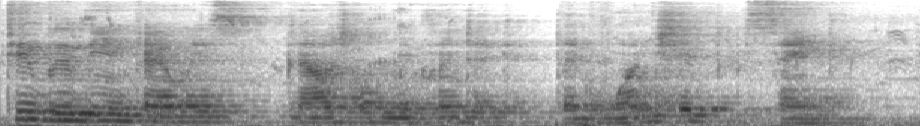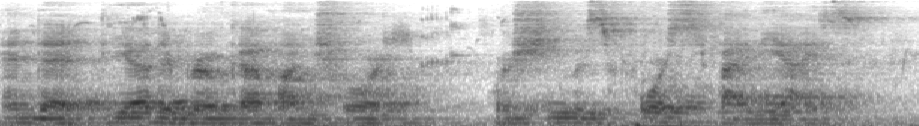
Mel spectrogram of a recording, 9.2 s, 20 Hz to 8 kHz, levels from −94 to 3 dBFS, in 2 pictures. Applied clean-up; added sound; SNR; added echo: none; Bird; 16 dB; reverberation time 0.8 s.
